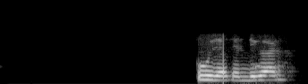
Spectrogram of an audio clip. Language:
Punjabi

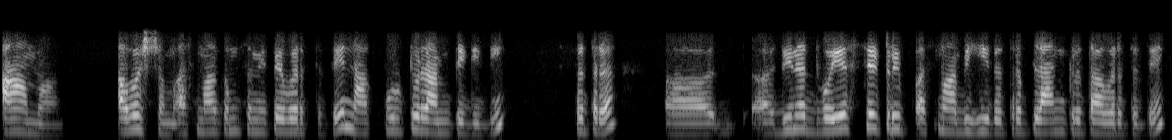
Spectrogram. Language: Sanskrit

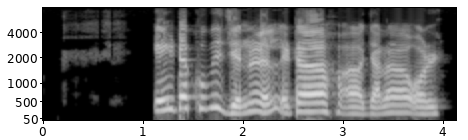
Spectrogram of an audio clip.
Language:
Bangla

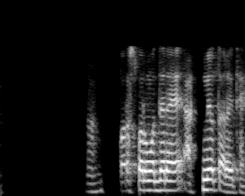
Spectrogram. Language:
Odia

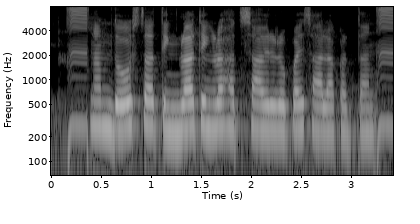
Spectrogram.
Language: Kannada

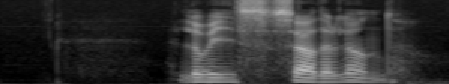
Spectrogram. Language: Swedish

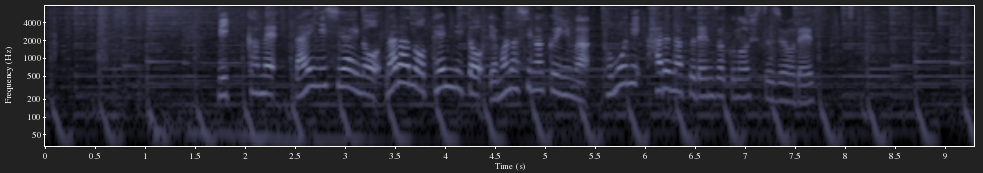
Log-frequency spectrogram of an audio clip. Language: Japanese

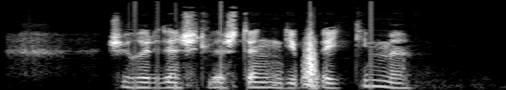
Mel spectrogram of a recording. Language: Tatar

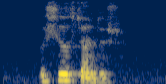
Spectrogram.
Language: Turkish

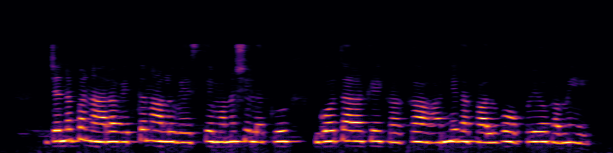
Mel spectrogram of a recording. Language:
Telugu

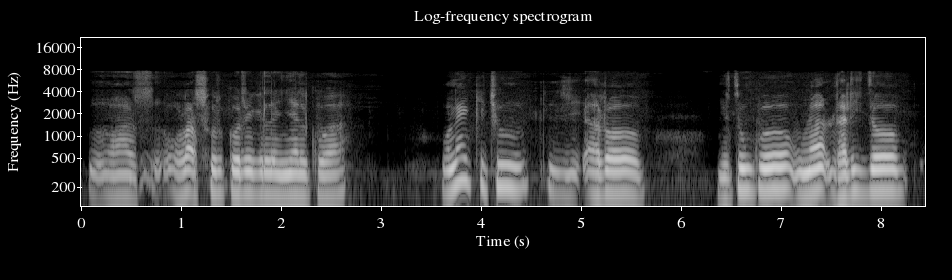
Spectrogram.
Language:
Santali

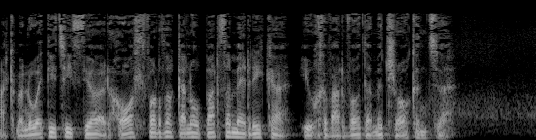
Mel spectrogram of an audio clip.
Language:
Welsh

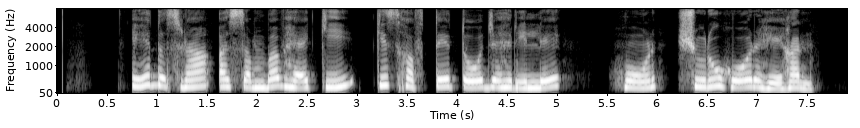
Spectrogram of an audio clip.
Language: Punjabi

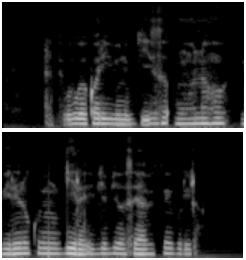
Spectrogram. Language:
Kinyarwanda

